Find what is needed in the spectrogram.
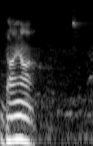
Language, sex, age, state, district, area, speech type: Maithili, male, 45-60, Bihar, Madhepura, rural, read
